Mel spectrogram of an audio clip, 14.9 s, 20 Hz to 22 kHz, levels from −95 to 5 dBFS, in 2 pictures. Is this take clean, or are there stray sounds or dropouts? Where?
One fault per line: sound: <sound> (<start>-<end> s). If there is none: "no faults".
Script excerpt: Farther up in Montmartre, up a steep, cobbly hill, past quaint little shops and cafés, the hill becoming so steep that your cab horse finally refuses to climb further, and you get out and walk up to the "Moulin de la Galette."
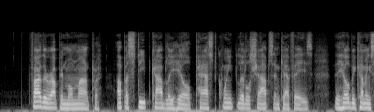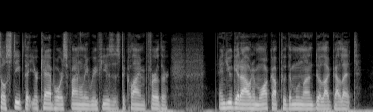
no faults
